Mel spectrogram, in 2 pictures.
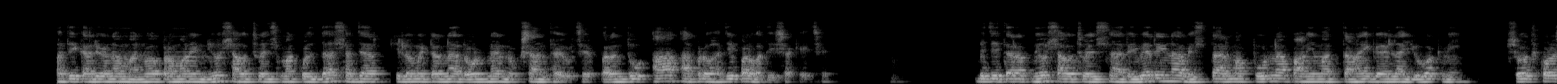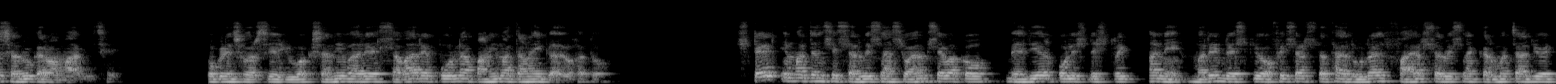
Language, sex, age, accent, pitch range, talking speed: Gujarati, male, 50-69, native, 125-135 Hz, 85 wpm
